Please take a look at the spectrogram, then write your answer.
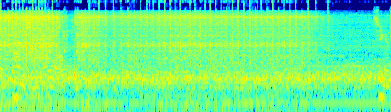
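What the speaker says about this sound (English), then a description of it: "We're going to turn the sewing machine on." An electric sewing machine stitches through paper with a steady, fast mechanical chatter that runs close and continuous throughout, a faint voice murmuring beneath it.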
